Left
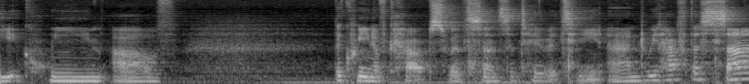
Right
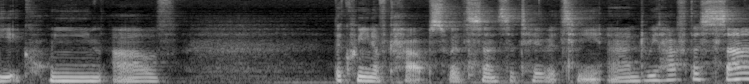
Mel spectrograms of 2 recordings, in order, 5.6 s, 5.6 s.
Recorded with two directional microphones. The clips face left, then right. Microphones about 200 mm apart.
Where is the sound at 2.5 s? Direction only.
55° right (ahead or behind).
